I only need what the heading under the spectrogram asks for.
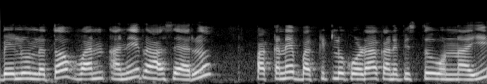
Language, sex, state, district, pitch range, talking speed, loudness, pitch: Telugu, female, Andhra Pradesh, Srikakulam, 245-270 Hz, 125 wpm, -12 LUFS, 255 Hz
